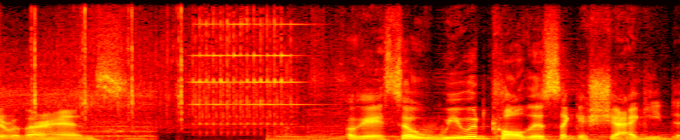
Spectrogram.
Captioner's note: alarm ringing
